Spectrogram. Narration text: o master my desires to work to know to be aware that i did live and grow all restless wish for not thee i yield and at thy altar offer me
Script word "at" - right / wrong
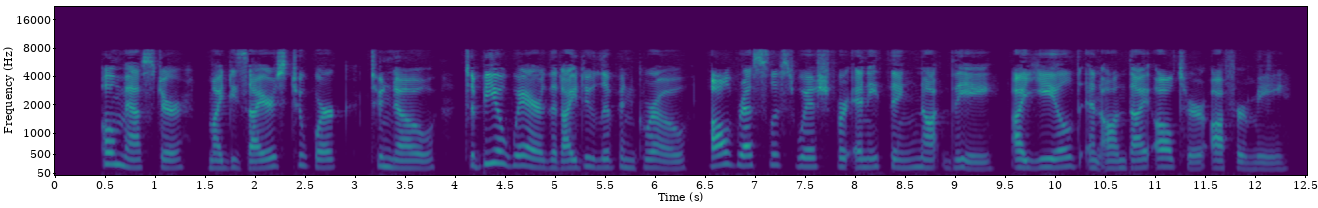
wrong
